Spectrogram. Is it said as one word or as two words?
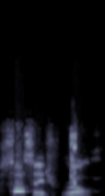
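two words. It is said as two separate words. "or is it two separate words"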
